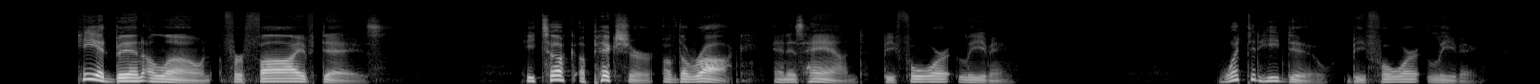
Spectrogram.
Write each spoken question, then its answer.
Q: What did he do before leaving?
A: He took a picture of the rock in his hand before leaving.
